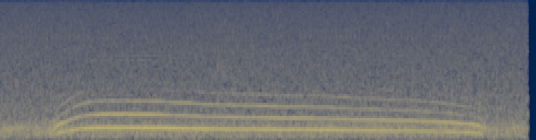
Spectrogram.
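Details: Jack, a house cat objecting to Boots entering his favorite room, lets out a single sustained moaning growl-yowl of about four seconds, steady then gently sliding downward, with strong harmonics over a quiet background.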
